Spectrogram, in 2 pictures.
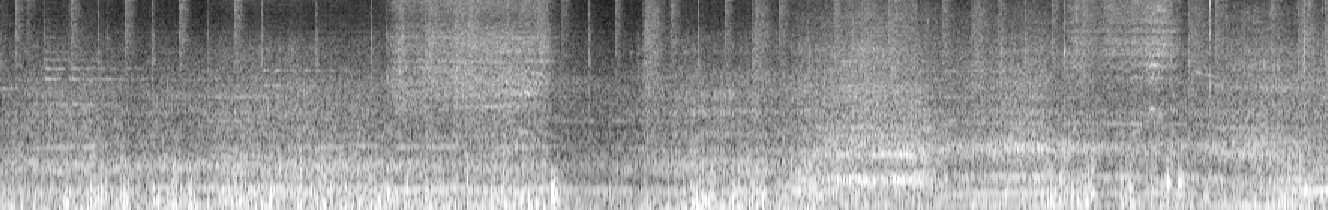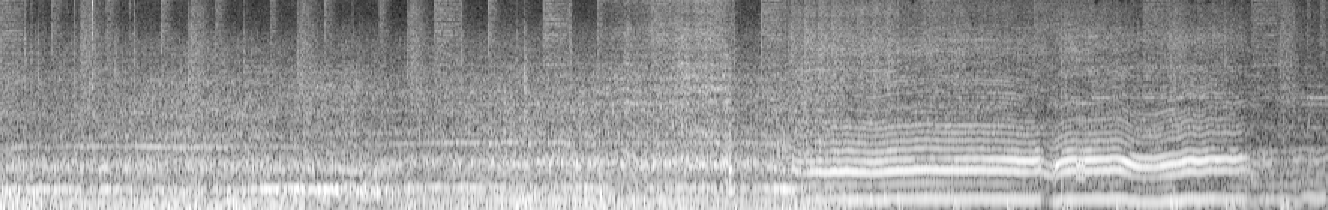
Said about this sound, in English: What you're witnessing isn't a long-necked dinosaur, but the Cockham's Logma, a a timber harvesting machine straight out of Sweden. Witness its operation, and you'll understand why it's a game changer.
